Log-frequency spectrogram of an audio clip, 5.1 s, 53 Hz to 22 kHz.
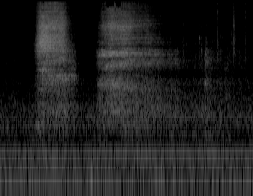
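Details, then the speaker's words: An adult woman with 22q gives two long, deep, breathy yawns after multiple tonic/clonic seizures brought on by lack of sleep, with dystonia still expected; the yawns indicate muscle relaxation after tonic seizures. "Yawns typically when we get several sets of those if they're very deep and sustained yawns normally indication of relaxation"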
